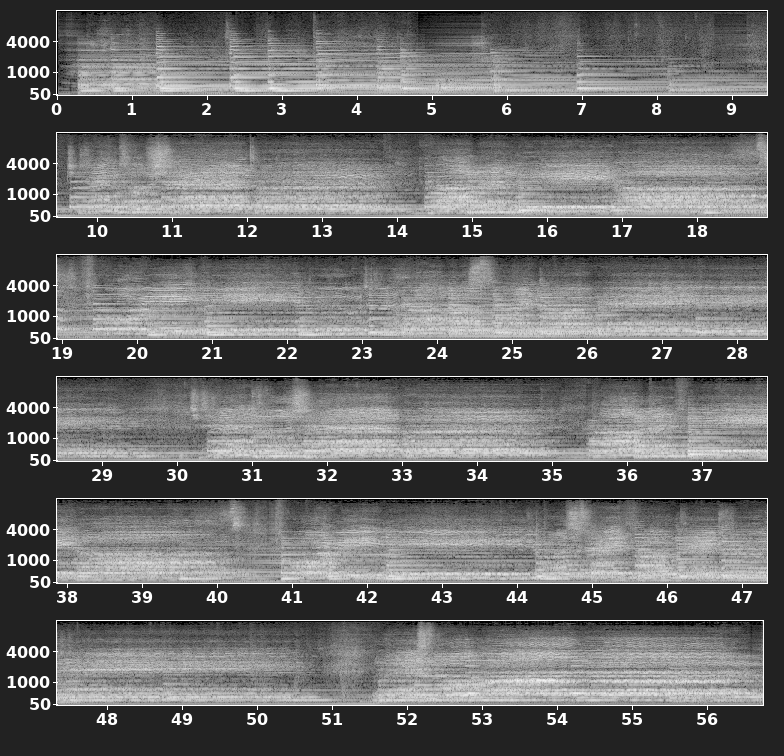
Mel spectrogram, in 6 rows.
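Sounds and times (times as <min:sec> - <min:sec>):
hymn: 0:00.0 - 0:56.7.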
